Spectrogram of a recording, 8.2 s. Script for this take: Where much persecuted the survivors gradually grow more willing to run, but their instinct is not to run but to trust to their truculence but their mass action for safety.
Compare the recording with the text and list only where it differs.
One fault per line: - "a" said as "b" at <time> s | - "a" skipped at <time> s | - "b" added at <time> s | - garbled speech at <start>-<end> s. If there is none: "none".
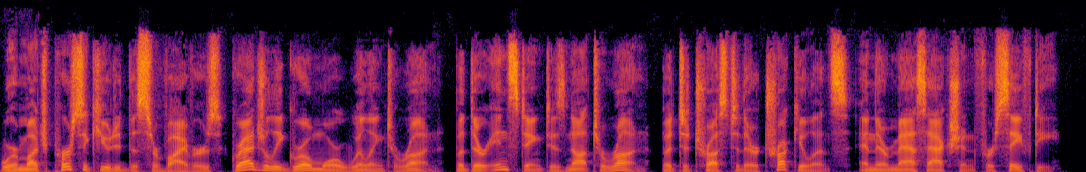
- "but" said as "and" at 6.4 s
